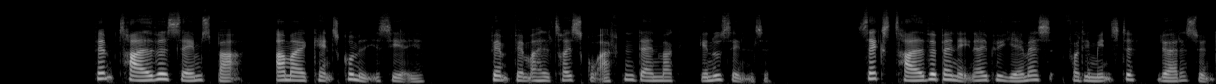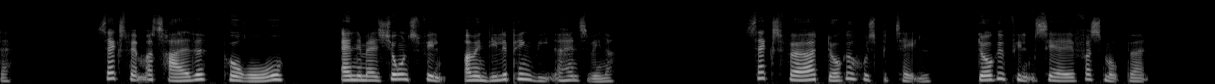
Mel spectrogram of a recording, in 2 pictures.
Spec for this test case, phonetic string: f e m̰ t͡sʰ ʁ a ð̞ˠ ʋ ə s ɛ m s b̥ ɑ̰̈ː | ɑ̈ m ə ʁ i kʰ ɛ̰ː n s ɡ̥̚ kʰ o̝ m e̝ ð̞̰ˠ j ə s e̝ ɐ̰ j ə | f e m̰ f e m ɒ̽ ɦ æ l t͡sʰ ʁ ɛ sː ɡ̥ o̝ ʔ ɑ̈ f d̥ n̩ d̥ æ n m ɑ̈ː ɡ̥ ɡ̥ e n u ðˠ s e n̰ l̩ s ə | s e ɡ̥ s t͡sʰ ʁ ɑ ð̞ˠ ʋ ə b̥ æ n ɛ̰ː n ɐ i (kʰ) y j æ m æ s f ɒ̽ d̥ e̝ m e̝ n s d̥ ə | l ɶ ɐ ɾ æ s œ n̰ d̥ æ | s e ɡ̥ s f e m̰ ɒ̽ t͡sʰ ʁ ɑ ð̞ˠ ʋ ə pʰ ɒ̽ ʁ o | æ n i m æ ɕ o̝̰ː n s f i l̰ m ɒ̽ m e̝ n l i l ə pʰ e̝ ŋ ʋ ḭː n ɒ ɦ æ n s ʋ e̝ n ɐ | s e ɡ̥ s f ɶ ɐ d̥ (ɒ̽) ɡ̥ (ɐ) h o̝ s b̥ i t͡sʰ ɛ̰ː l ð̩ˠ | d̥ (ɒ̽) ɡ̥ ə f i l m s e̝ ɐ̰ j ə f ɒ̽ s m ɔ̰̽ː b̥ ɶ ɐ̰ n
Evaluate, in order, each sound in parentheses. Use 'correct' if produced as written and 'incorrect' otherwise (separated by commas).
incorrect, incorrect, incorrect, incorrect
